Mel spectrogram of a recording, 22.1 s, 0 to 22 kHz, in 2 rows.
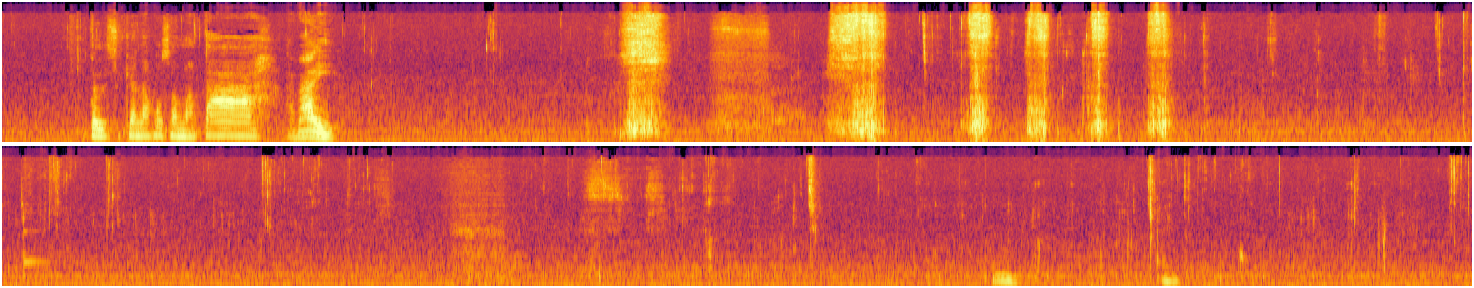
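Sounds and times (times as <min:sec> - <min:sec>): slurping and chewing noodles: 0:06.2 - 0:11.2.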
